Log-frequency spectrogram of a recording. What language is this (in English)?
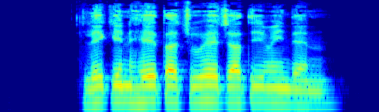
Khetrani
